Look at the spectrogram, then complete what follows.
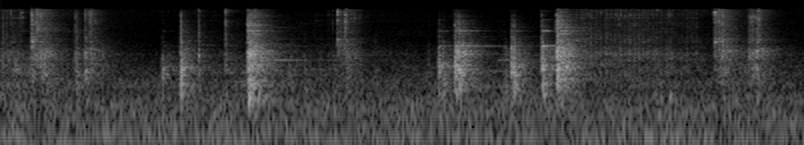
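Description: Harrison semi-automatic sock knitting machine being hand-cranked back and forth while knitting a heel: its latch needles and cams clatter in irregular groups of sharp metallic clicks, a few ringing briefly.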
